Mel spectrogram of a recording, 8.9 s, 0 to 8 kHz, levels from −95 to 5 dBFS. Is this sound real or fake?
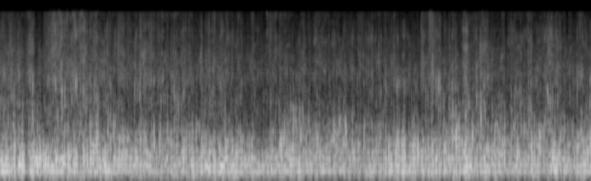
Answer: fake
